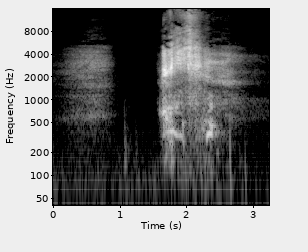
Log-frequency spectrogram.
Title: Loud female sneezes 🤭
